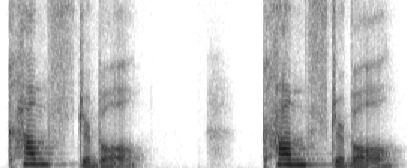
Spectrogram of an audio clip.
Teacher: Stress on first syllable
